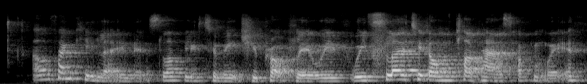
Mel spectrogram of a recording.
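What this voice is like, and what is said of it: Delightful British accent. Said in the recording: “she has the delightful British accent”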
